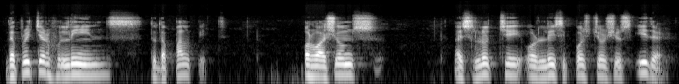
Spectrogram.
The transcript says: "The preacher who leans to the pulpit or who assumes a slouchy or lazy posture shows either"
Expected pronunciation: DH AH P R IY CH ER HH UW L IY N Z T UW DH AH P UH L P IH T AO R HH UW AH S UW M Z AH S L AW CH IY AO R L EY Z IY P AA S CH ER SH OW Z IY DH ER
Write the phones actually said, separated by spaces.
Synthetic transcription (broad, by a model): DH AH P R IY CH ER HH UW L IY N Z T UW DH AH P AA L P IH T AO R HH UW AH SH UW M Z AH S L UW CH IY AO R L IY S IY P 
